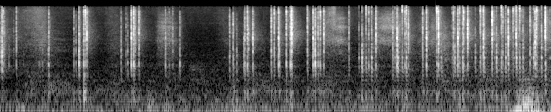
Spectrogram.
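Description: Long nails and fingertips tap rapidly on an upright, hollow stainless steel cylinder canister. The taps are quick, bright, and clicky, with very little ring, over a steady low hum.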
